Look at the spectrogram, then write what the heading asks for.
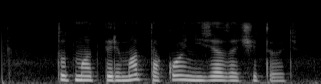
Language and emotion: Russian, neutral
